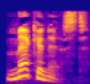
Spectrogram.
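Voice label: "mechanist", English, British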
